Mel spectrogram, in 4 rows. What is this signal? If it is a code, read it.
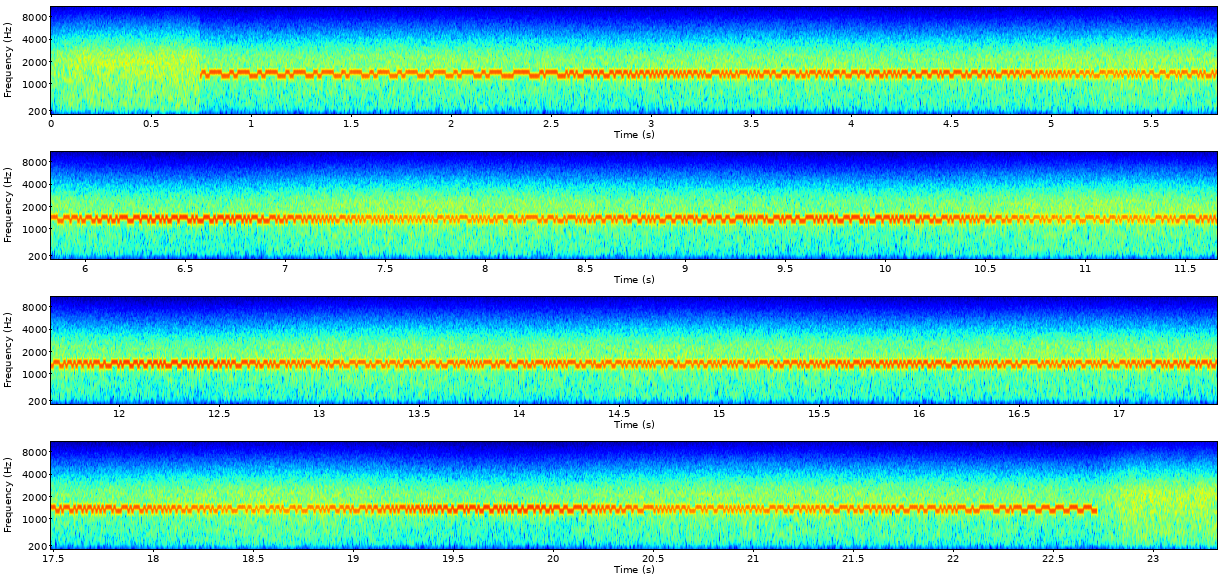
NAVTEX (SITOR-B), 100 baud, 170 Hz shift, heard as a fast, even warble, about 1370 Hz centre, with radio static. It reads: 04495 73977 20068 69751 93256 14344 25514 79174 90212 67819 63270 89331 71212 42531 42865 33138 67236 73174 38097 30814 78894 60749 88092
